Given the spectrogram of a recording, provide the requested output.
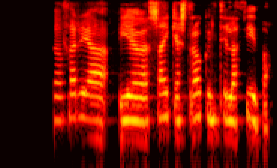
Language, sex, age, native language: Icelandic, female, 11, Icelandic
